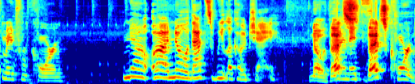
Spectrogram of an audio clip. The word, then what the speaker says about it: huitlacoche: Wheat lacoche. That's how it was. That's how I've had it pronounced to me before.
